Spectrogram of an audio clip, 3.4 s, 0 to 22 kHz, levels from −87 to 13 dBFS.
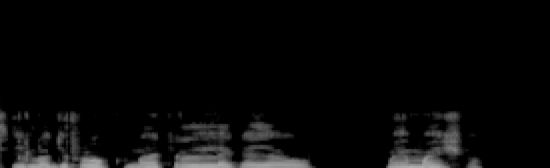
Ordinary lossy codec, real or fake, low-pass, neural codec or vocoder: none; real; 7.2 kHz; none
